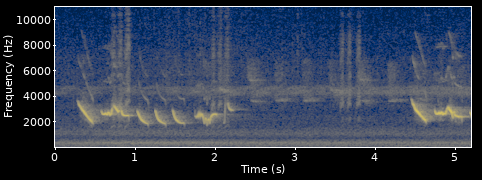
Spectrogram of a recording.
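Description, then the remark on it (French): A mistle thrush sings loud, fluting whistled phrases in a short burst of quick notes, pauses for a couple of seconds, then starts a similar phrase again, with faint background hiss and no voices. “Un chant sonore, mélodieux, en courte strophe, qui pourrait rappeler celui du merle, mais en plus simple, moins varié, presque monotone.”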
